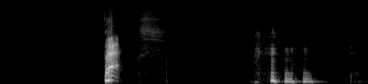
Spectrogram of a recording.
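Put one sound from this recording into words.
A man laughs.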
